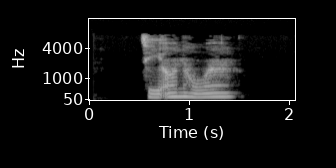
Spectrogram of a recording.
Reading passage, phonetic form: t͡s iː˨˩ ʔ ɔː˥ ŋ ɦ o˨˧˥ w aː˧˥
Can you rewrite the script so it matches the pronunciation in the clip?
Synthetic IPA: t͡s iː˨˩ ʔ ɔː˥ n ɦ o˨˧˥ w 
